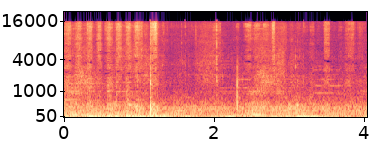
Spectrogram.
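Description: Graphite pencil scratching and shading on paper in quick, short strokes, with a sharp click about a second in.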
